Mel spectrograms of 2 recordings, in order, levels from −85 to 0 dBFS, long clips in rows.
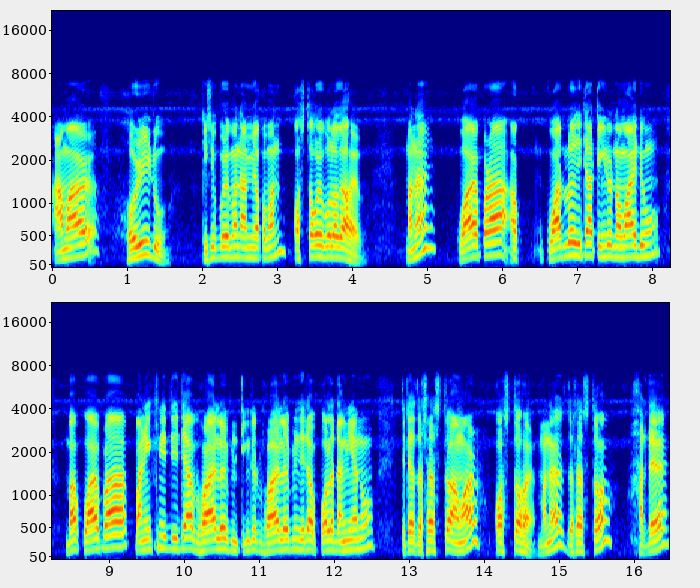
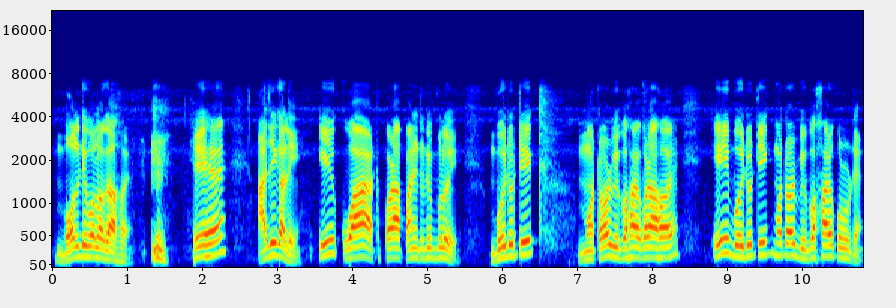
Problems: constant background noise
